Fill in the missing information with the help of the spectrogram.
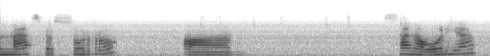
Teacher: in Spanish, there is no Z sound. So zeta sounds more like an S.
